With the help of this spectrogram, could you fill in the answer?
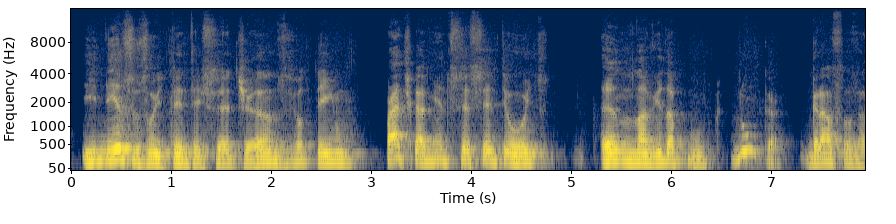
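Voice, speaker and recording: A man speaks at a fairly slow pace with a dark, mellow tone and a fairly high pitch. He sounds somewhat breathy, and his loudness swings widely. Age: 80s+. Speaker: director of a historic house museum. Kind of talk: TV interview.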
